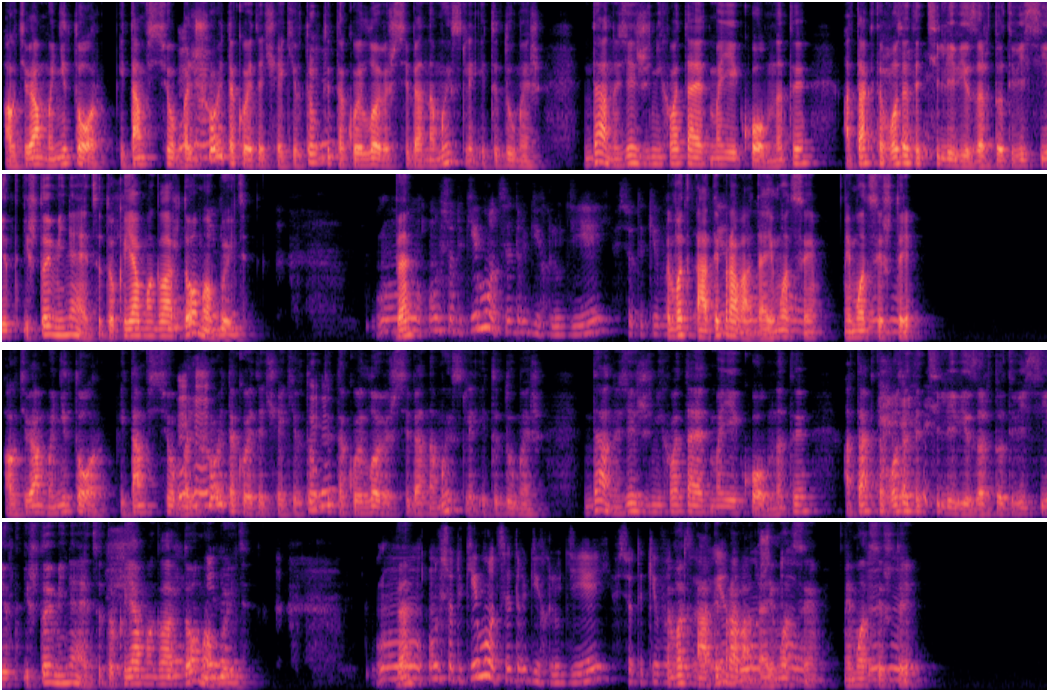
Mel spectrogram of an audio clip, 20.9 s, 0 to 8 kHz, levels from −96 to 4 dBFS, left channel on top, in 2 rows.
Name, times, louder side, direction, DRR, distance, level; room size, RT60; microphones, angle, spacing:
voice 1, 0.0-1.0 1.3-3.1 3.5-5.4 5.8-8.1 8.4-9.1 9.3-12.8 14.4-14.5 17.1-18.6 18.9-19.5, left 6 dB, 50° left, 0.4 m, -26 dB
voice 2, 1.7-2.1 3.0-3.3 8.8-9.1 11.5-11.7 12.1-12.8 13.3-13.7 14.2-18.5 19.1-19.5, right 3 dB, 40° right, 0.6 m, -34 dB
3.6 x 3.5 x 3.8 m
head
